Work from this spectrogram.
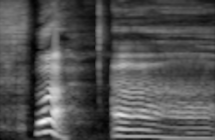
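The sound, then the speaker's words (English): A person's yawn: a short voiced gasping intake breaks off, then comes a long, steady, drawn-out vocal exhale that fades slightly toward the end. “Got my beginning of show yawn out the way.”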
